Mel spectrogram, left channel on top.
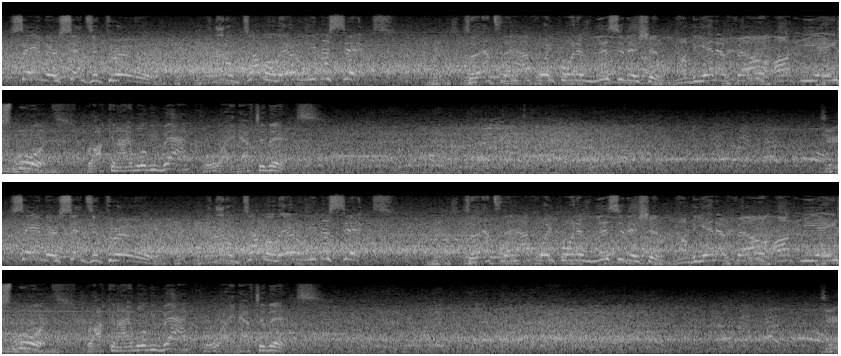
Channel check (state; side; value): normal; both; correlation 0.57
